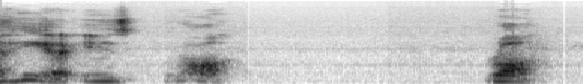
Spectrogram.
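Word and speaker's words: ر: This letter here is Ra. Ra. And as you notice, your jaws tuck inwards a little bit, and then your mouth goes oval.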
